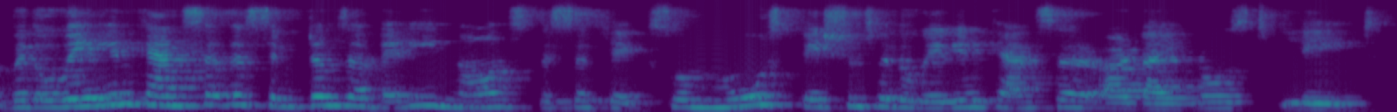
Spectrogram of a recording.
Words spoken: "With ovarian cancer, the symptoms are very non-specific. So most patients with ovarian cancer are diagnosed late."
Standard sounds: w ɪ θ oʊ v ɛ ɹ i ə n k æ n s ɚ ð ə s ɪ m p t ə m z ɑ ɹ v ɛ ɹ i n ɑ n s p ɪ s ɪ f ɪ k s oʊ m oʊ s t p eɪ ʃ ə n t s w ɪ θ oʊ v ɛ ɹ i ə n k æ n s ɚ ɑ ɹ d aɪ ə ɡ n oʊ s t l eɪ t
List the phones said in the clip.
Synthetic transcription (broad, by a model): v ɪ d oʊ v ɛ ɹ i ə n k æ n s ɚ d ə s ɪ m p t ə m z ɑ ɹ v ɛ ɹ i n ɑ n s p ɪ s ɪ f ɪ k s oʊ m oʊ s t p eɪ ʃ ə n t s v ɪ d oʊ v ɛ ɹ i ə n k æ n s ɚ ɑ ɹ d aɪ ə ɡ n oʊ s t l eɪ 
